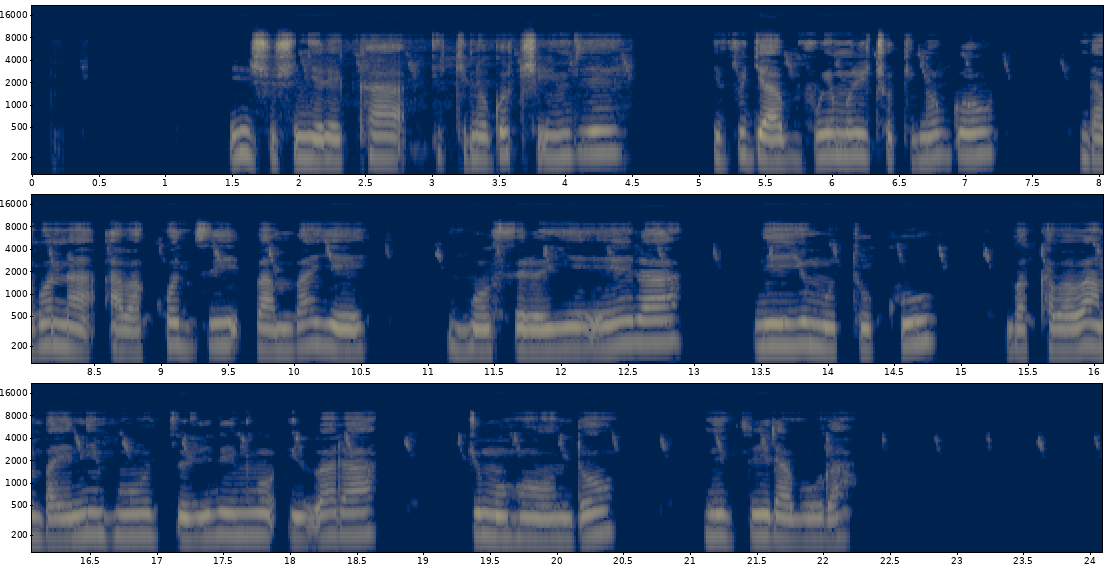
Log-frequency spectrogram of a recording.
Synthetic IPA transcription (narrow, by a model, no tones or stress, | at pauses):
iɾiʃuʃuɲeɾe̞kʰaikino̞ɡo̞t͡ʃḭːmbje̞ | ivuɟavuːje̞muɾiːt͡ʃo̞kino̞ɡo̞ | ndaβo̞naːβakʰo̞ziβaːmbaje̞ | m̥ofe̞ɾo̞jeɾa | nijumutukʰu | βakʰaβaβaːmbaje̞nim̥huːzuɾiɾimŋo̞ʔiβaɾa | ɾɟumuɦo̞ːndo̞ | niziɾaβuɾa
